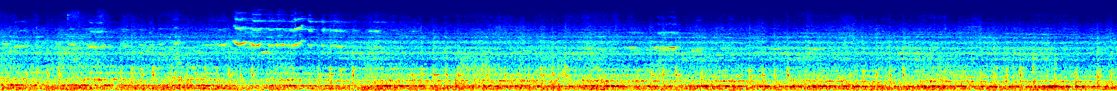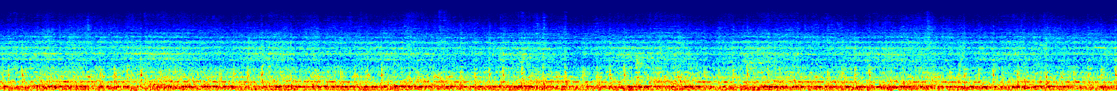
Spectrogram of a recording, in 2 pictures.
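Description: Coal train's hopper wagons rolling past at steady speed: a continuous rumble and clatter of steel wheels on the rails. A brief high squeal comes about three seconds in.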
